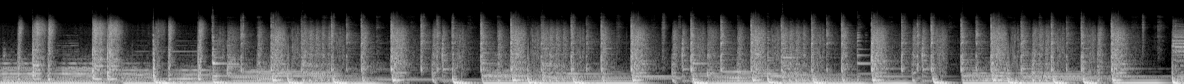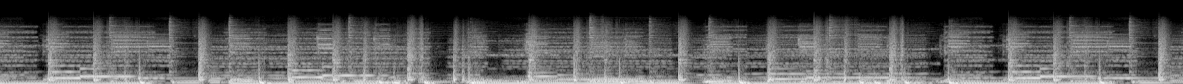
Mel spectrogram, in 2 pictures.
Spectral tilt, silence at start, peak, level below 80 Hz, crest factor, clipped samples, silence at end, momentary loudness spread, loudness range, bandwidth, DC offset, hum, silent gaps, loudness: -5.5 dB/octave; 0 s; 0 dBFS; -14 dBFS; 10 dB; under 0.1%; 0 s; 5 LU; 2 LU; 9.6 kHz; under 0.1%; none; none; -13 LUFS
